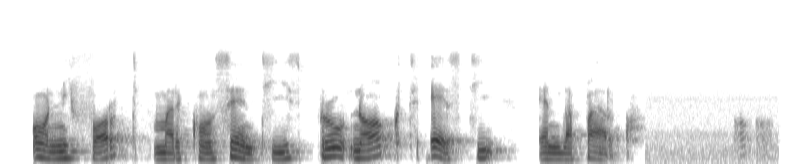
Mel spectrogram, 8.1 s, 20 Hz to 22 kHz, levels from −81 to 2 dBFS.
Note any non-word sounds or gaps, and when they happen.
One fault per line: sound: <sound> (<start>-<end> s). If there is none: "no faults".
sound: laugh (7.3-7.7 s)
